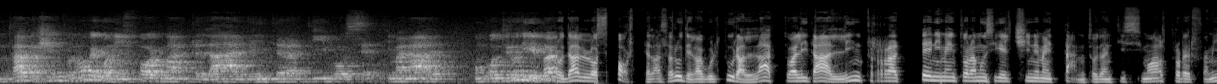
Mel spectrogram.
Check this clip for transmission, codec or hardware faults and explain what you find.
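One fault is present. From the start to 5.57 s, just before "dallo sport", the speech sounds roomy, hollow and thin in the bass, with room noise about 20 dB below it at an unchanged level. The likely cause is a switch to a distant microphone, which captures more reflections and noise than direct sound until the close microphone abruptly returns.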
